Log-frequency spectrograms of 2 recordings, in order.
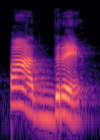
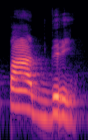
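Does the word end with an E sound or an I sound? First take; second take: E sound; I sound. First: The word ends with a clear E sound. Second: The word ends with an I sound. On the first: The speaker calls it right. "o E deve ser pronunciado" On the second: The speaker calls it wrong. "E não padre"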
